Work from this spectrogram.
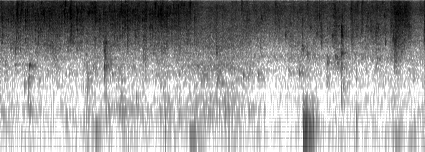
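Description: Tap water runs steadily from a faucet into a sink while soap is rinsed off a face, a continuous close hiss with small splashes and drips, no talking.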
